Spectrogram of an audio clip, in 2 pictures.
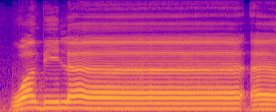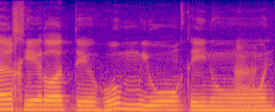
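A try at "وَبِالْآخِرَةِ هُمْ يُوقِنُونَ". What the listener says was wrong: Bila dah la tu a tak ada dah. Wabila la 6 lepas tu khira terus.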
